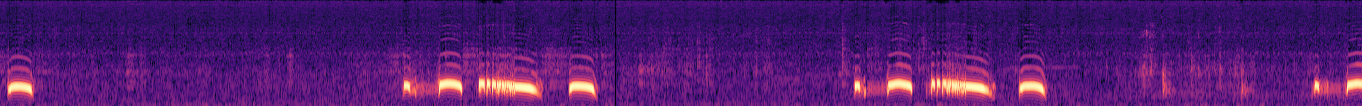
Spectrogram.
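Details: Trained spotted dove with a medium-pitched voice, used as a decoy to draw wild doves in to fight. Three phrases of soft coos, each a short wavering double note followed by a longer coo that slides down at the end, separated by silent gaps.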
